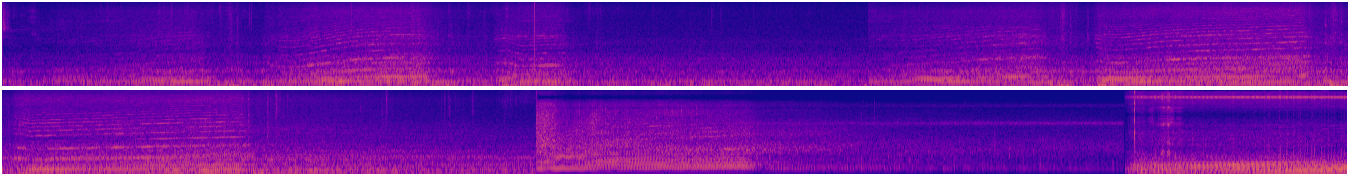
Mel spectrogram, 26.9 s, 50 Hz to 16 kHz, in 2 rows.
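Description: In-car sound of a 2003 Mustang SVT Cobra's supercharged V8 under hard acceleration, the revs climbing in repeated pulls and dropping back at each gear change. Late on, the sound cuts to a thinner-sounding recording, falls low for a few seconds, then the engine comes back loud near the end.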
